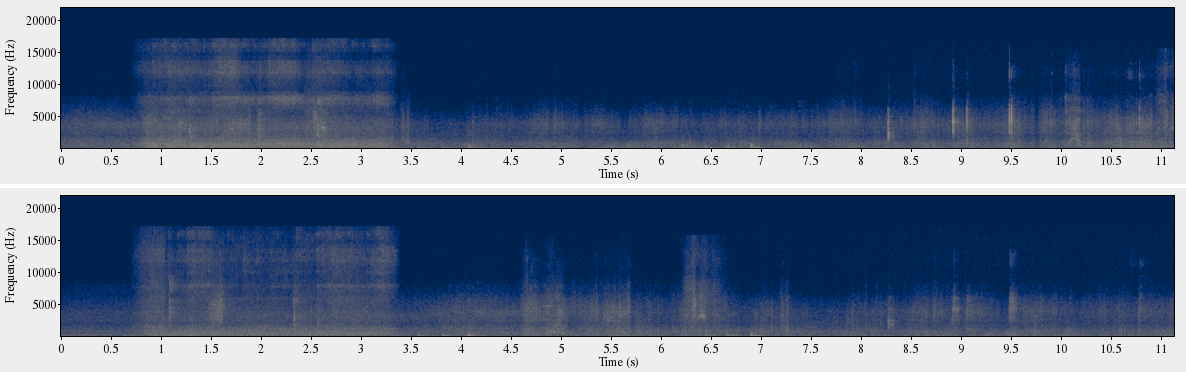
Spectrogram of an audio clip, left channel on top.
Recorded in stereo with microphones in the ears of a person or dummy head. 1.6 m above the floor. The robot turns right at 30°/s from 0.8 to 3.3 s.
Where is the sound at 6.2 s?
60° left (ahead or behind), 1.4 m.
